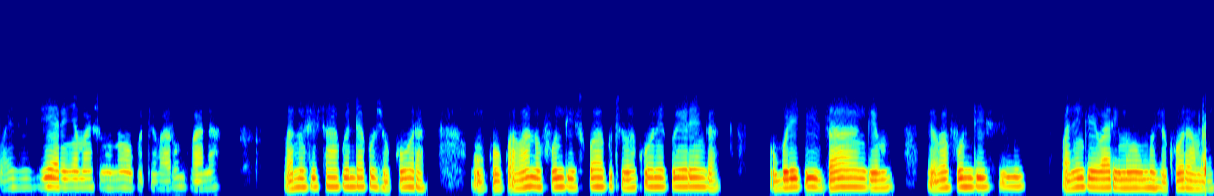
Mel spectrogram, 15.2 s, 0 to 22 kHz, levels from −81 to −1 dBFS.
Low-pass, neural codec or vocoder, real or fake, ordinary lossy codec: 3.6 kHz; none; real; Opus, 24 kbps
